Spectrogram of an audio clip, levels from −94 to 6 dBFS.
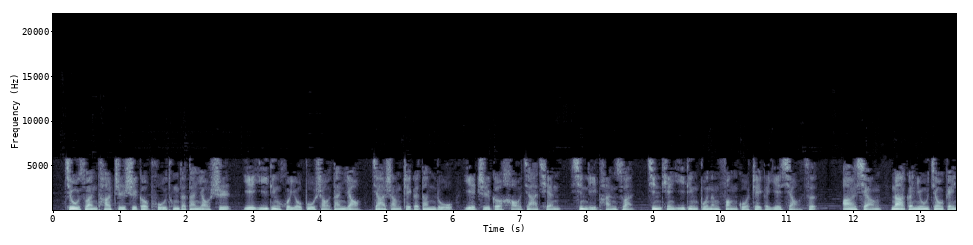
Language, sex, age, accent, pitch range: Chinese, male, 50-69, native, 80-105 Hz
